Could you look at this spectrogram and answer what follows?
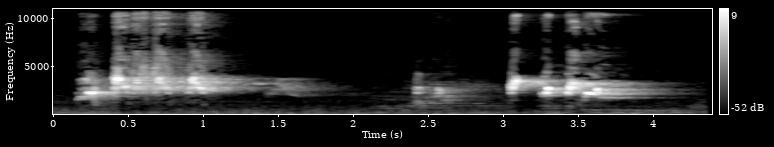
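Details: Red-whiskered Bulbul kept as a cage bird, singing improvised 'ché' song: a long, loud, warbling whistle phrase, a brief short note, then another rich, slurred phrase.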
